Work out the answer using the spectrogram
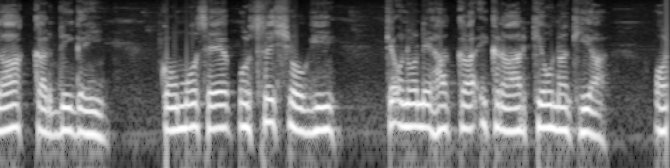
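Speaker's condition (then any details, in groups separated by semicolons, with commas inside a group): No condition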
